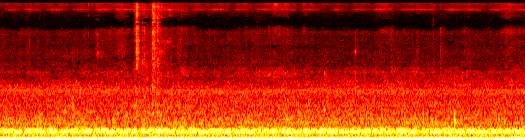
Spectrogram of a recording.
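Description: Steady low background hum, with a couple of faint sharp clicks about two seconds in as small plastic arm pieces are pressed onto a vinyl figure.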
